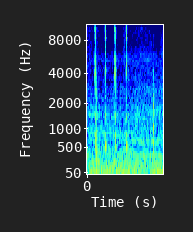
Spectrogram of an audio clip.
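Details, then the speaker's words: 2008 Dodge Journey after SKIM module replacement (R03 recall) and a new ignition with two new keys: four sharp light clicks then a softer one as the first new key is turned; normal ignition switch click, key working. "okay, the key is working. If you hear that click. Yep, that's one key."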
